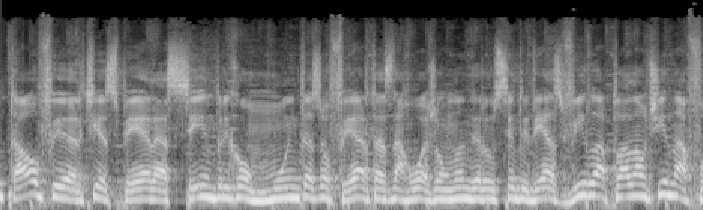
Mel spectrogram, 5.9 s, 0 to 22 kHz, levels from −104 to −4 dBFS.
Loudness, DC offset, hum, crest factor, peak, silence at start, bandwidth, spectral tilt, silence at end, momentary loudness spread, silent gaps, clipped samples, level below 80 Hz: -19 LUFS; under 0.1%; none; 10 dB; -10 dBFS; 0 s; 16.5 kHz; -5 dB/octave; 0 s; 2 LU; none; under 0.1%; -42 dBFS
